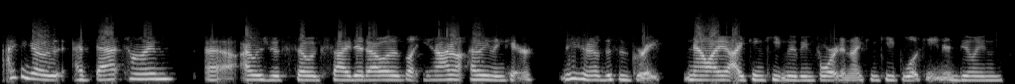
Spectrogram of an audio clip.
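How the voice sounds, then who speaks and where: A woman's voice: medium pitch, little pitch movement, brisk, gravelly, hardly any pauses, no echo, dull audio. A young adult woman telling her personal story casually as an interview guest.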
